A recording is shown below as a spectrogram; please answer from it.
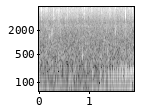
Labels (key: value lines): label: biophony
recorder: SoundTrap 300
